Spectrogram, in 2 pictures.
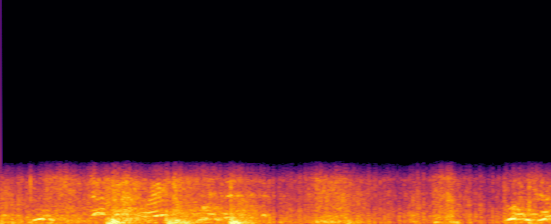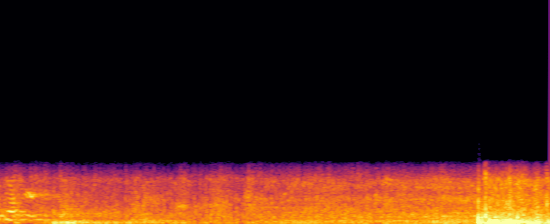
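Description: Fireworks going off: a few dull booms in the first two seconds, then a much louder boom near the end.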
